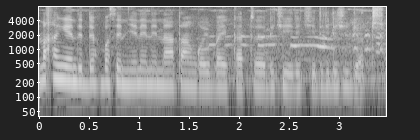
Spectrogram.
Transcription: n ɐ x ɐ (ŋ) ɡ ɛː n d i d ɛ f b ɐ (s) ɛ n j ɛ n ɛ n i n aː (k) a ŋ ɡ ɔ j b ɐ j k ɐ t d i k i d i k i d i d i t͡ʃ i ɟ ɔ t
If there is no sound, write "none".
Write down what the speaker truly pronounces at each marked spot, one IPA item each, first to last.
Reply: ŋ, s, t

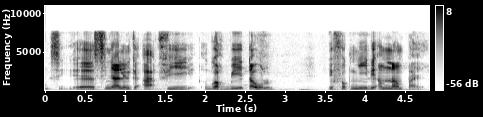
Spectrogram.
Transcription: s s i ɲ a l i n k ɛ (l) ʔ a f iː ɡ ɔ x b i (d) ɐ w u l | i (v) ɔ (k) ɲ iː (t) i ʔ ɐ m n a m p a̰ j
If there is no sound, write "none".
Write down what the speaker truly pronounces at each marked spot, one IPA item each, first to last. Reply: none, t, f, k, d

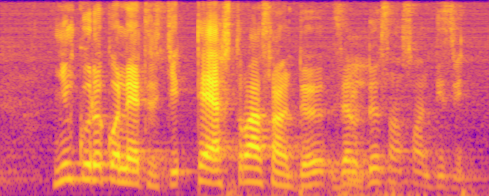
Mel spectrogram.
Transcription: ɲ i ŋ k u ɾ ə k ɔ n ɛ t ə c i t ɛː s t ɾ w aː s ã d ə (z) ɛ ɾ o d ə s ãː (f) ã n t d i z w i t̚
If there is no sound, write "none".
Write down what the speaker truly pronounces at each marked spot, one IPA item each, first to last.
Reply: z, s

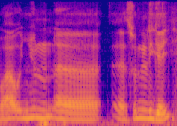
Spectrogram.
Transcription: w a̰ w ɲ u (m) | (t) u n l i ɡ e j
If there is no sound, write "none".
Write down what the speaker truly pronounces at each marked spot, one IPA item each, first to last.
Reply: n, s

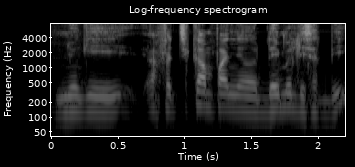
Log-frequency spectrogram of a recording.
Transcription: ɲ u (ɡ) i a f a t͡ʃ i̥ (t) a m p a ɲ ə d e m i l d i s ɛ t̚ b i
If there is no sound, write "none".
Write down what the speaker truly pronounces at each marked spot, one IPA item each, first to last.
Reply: ɡ, k

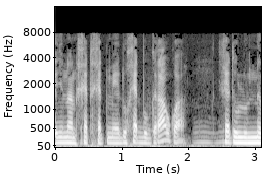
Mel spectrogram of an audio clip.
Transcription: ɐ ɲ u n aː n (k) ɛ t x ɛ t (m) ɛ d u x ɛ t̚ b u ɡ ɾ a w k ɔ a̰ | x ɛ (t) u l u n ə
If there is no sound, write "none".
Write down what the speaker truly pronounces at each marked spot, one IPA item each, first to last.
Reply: x, m, t

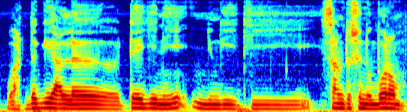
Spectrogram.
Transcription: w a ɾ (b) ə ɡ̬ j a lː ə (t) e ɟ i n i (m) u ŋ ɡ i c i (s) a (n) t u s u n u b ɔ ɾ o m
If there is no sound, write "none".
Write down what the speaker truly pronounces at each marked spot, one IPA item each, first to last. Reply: d, t, ɲ, s, n

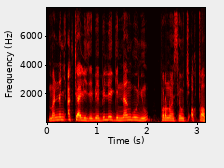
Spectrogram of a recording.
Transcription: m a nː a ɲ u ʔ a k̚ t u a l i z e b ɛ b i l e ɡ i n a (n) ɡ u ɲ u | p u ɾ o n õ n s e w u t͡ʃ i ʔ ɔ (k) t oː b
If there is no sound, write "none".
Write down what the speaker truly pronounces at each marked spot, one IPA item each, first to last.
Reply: ŋ, k

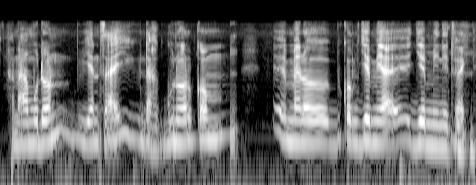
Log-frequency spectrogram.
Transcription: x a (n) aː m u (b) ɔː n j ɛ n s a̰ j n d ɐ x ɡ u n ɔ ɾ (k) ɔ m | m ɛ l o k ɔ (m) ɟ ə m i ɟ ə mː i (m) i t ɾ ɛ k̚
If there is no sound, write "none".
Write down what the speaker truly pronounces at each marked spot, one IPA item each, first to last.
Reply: n, d, k, m, n

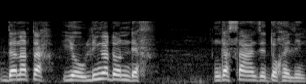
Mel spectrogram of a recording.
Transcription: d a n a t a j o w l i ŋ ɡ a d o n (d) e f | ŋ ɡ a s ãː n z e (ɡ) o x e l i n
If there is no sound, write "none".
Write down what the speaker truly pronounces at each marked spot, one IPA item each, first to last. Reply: d, d

